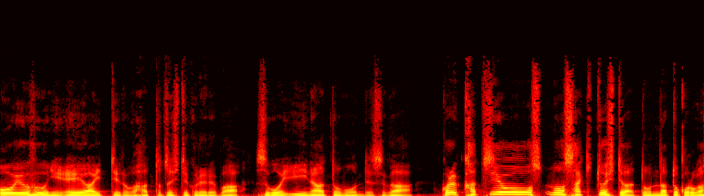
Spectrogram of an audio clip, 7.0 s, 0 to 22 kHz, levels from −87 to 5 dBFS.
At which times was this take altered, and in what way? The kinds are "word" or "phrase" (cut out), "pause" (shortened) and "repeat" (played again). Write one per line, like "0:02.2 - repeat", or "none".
0:02.5 - pause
